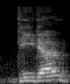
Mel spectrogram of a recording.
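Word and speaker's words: Dido: I think I've been listening to the thank you song from Dedo. Ditto. I always get her name wrong.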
